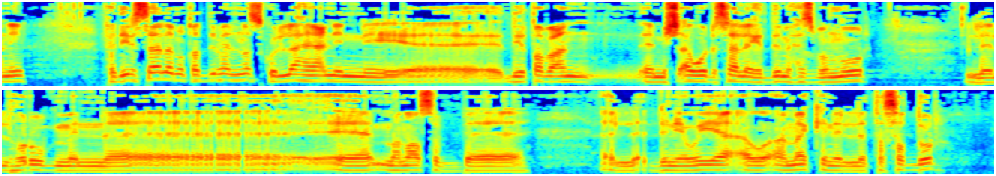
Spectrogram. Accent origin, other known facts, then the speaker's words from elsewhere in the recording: Upper Egypt, Egypt; بيبقى الجو عندنا في الصعيد خصوصا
